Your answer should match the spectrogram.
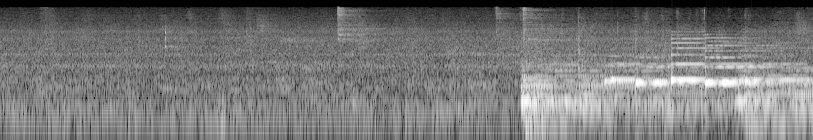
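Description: Low steady room noise, then about six and a half seconds in a live band starts playing with loud ringing chords and notes that keep changing above them.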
